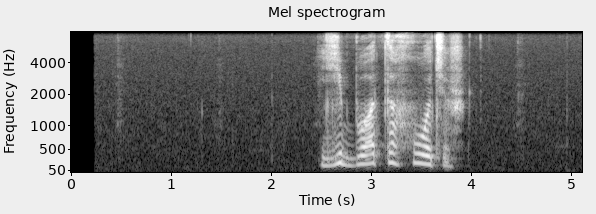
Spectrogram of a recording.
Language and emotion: Russian, angry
